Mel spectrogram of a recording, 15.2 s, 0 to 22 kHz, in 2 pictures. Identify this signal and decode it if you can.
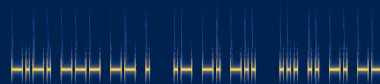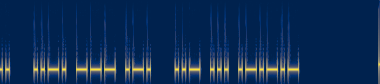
Morse code, heard as a keyed tone, about 17 wpm, 700 Hz. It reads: COME AND SING FOR US.
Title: Sentences from Top 1000 Words - Review Part 2 - 17wpm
